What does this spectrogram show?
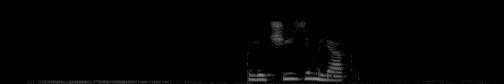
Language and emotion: Russian, neutral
